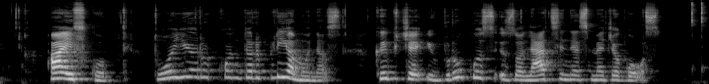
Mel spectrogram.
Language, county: Lithuanian, Vilnius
